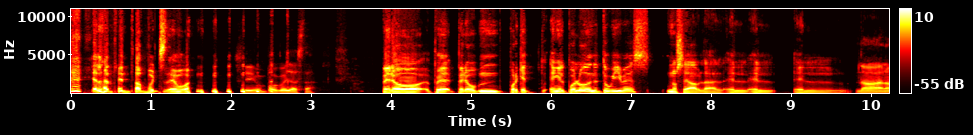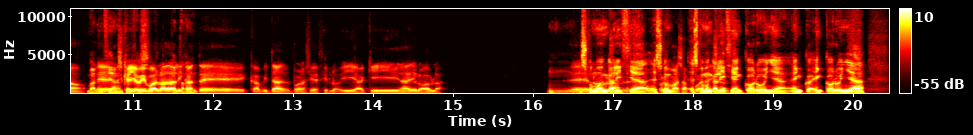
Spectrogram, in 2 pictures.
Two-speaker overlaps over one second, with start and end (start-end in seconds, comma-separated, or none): 10.5-11.8, 16.4-18.5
